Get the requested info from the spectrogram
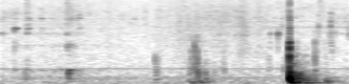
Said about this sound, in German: Okay, das Wasser, das Wasser war schon geil. Das wirklich. Erstmal wieder einen Schluck nehmen.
